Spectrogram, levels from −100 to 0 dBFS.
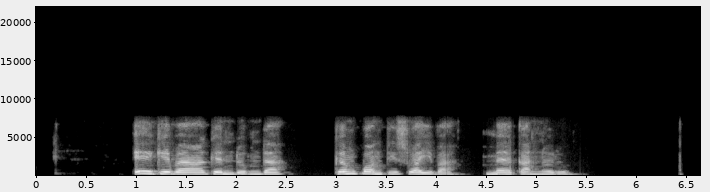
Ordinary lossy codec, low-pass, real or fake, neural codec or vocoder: Opus, 24 kbps; 7.2 kHz; real; none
